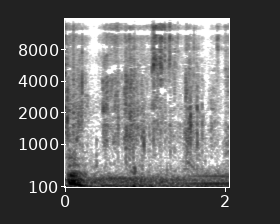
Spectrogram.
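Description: Footsteps on a dry earth path over a low rumble, with a steady low hum coming in past the middle.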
